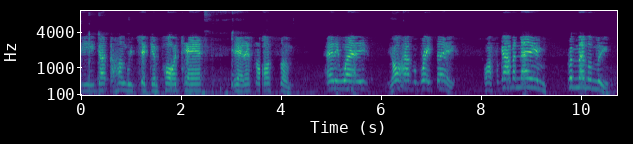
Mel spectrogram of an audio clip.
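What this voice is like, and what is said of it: Bad New York accent. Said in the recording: “was he doing a bad New York accent? ... whether he was faking that accent or that is legitimately his accent. I think he's faking it.”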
